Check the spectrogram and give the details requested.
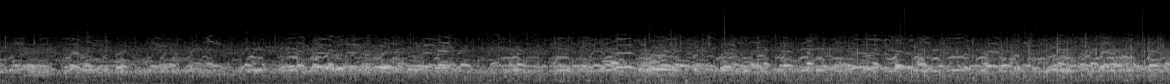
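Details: Whooper Swans massed at Matsalu, captured for a 1979 vinyl field recording; constant loud chorus of bugling, slightly wavering honks from many birds, layered and unbroken throughout.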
